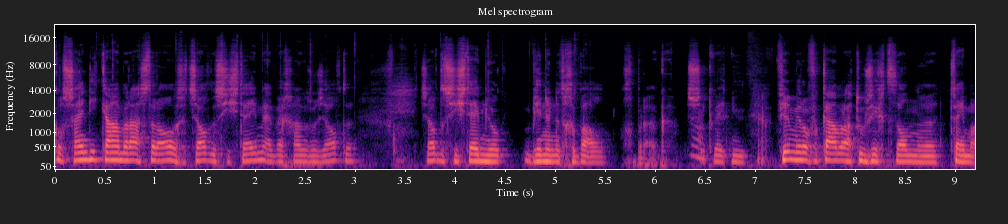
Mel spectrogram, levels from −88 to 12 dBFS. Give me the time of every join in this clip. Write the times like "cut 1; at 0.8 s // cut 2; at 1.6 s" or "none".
cut 1; at 6.2 s

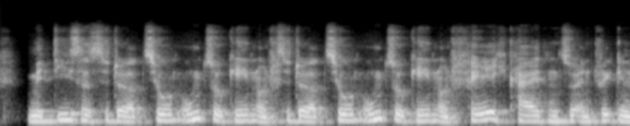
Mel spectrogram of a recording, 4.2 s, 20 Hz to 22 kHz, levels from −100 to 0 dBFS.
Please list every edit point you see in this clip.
cut 1; at 1.8 s

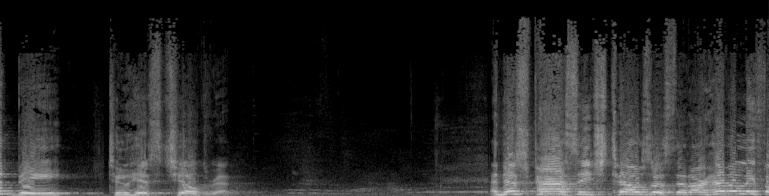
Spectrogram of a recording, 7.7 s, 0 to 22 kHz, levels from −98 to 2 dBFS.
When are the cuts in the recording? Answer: cut 1; at 1.0 s // cut 2; at 4.9 s

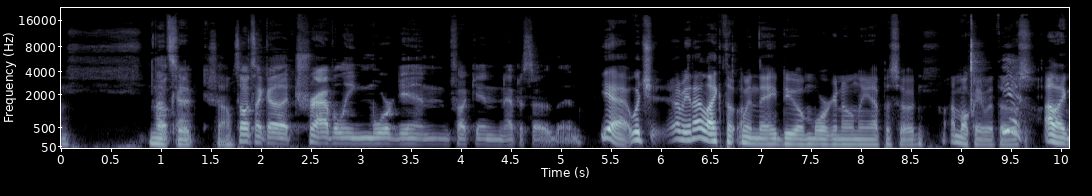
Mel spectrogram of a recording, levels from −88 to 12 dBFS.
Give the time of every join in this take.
cut 1; at 1.4 s // cut 2; at 6.8 s

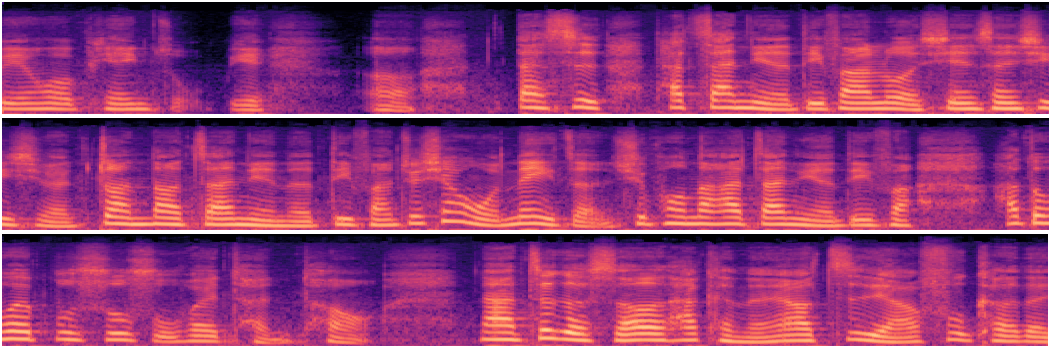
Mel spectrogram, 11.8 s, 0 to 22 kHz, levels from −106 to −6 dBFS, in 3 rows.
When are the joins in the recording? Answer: none

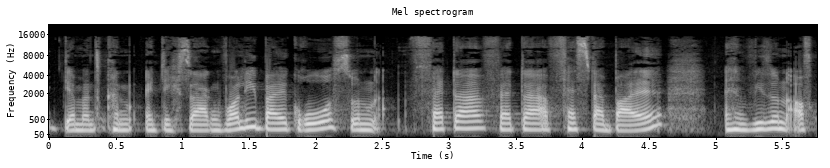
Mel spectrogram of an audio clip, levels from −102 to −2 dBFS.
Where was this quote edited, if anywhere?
cut 1; at 2.6 s

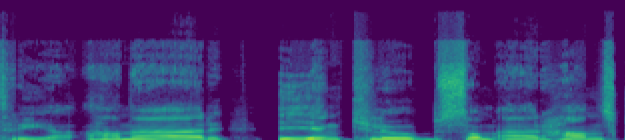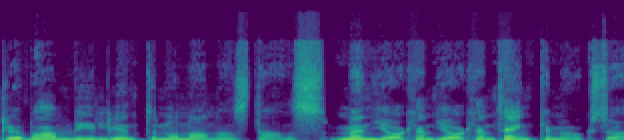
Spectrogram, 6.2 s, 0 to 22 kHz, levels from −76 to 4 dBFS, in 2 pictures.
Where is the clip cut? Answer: cut 1; at 1.2 s // cut 2; at 5.3 s

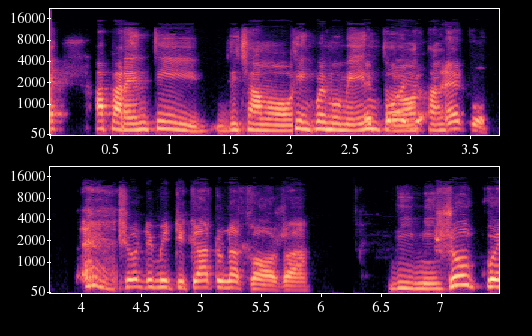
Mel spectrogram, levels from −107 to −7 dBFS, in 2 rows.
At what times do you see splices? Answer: cut 1; at 2.0 s // cut 2; at 4.3 s

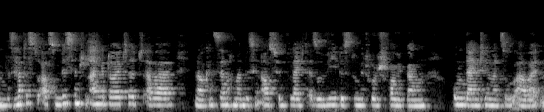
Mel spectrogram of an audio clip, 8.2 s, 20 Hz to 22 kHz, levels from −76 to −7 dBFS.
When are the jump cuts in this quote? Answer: none

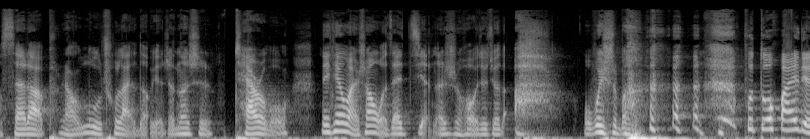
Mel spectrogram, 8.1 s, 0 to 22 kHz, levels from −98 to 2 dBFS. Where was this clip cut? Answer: cut 1; at 1.5 s

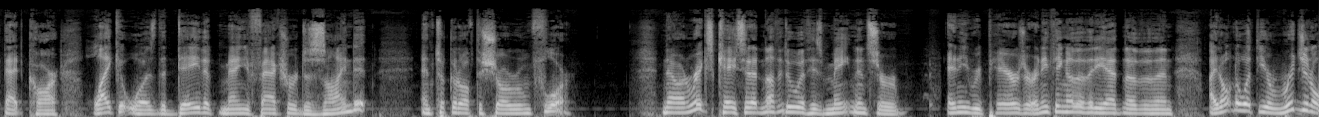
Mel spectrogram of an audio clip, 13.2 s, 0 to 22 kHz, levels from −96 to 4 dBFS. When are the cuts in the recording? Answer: cut 1; at 7.8 s // cut 2; at 9.4 s // cut 3; at 11.2 s

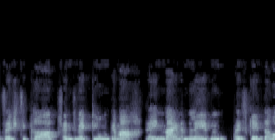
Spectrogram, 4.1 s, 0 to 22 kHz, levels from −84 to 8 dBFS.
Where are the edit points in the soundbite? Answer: none

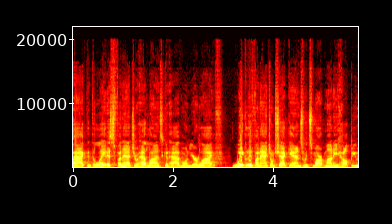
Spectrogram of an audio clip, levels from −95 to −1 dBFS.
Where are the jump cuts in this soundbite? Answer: cut 1; at 3.1 s

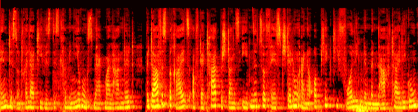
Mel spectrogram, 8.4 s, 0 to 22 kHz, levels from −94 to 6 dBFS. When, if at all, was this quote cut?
cut 1; at 2.8 s

